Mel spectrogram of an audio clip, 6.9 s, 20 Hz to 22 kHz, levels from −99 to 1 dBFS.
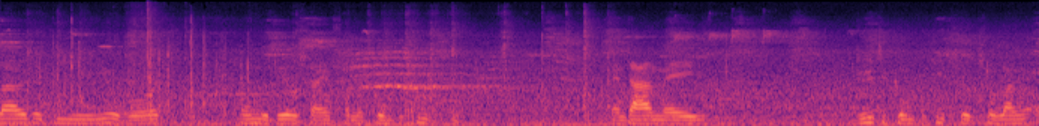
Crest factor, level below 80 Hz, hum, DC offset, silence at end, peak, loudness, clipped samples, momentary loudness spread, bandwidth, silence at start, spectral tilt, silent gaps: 22 dB; -52 dBFS; none; under 0.1%; 0 s; -12 dBFS; -33 LUFS; under 0.1%; 10 LU; over 20 kHz; 0 s; -5 dB/octave; none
